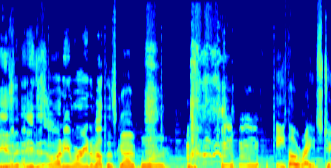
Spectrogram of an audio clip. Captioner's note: laughs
